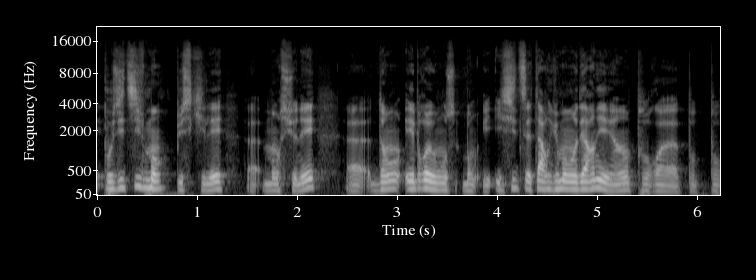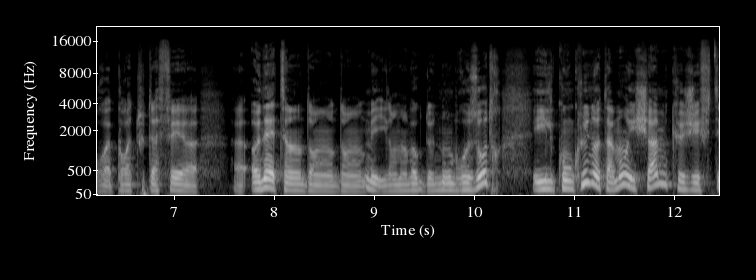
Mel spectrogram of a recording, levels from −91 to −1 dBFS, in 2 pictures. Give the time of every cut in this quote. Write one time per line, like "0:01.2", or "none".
0:08.9
0:10.6

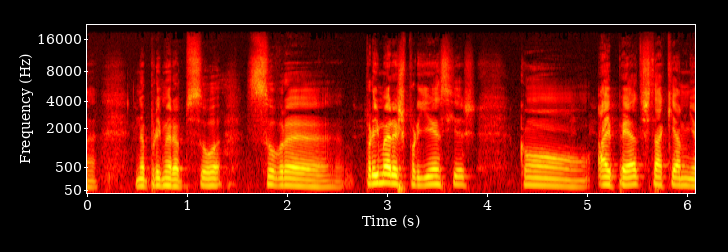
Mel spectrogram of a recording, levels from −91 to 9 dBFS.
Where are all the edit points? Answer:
0:02.7

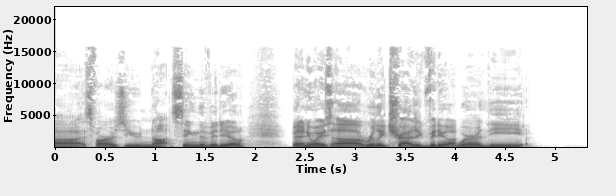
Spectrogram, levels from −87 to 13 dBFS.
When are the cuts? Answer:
0:04.0

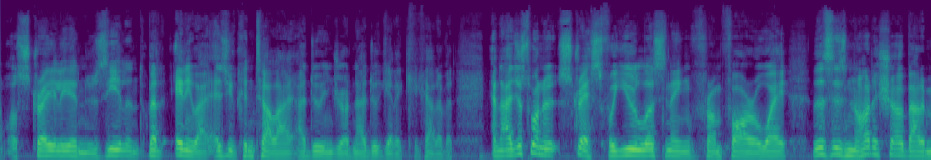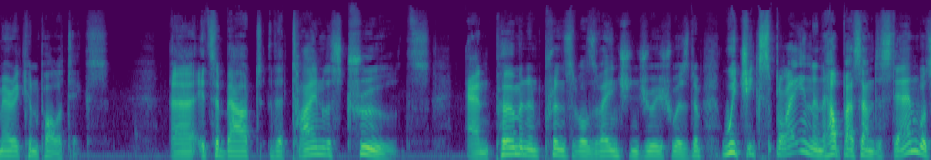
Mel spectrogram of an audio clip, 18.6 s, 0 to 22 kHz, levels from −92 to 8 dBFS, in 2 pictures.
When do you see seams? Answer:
0:01.4

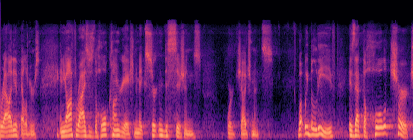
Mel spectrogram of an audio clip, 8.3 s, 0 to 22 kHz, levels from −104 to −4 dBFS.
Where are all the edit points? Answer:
none

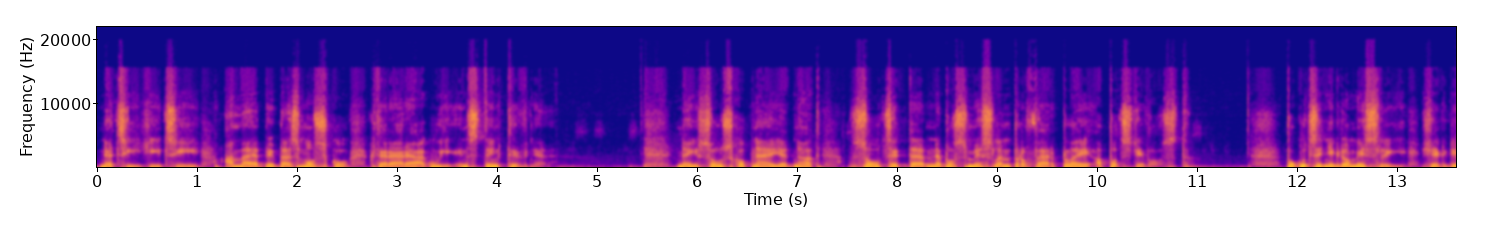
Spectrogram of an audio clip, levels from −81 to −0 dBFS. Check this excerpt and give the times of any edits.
0:07.4

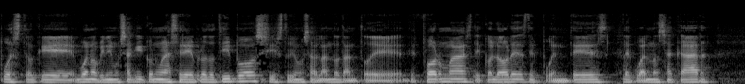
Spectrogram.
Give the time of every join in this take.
0:06.2

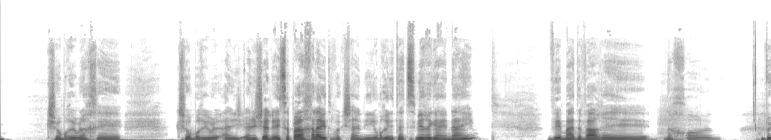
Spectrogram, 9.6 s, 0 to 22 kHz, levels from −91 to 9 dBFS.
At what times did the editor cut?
0:04.1
0:08.2

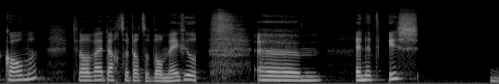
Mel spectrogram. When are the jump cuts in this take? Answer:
0:02.0

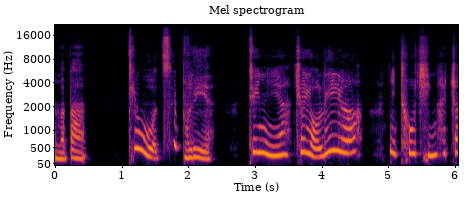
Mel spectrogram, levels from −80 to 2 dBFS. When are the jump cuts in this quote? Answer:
0:00.9

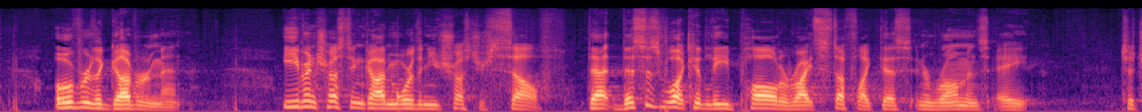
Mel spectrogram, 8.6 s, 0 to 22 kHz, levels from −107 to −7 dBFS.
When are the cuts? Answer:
0:02.1
0:04.3

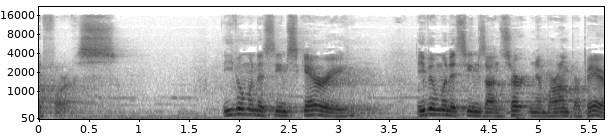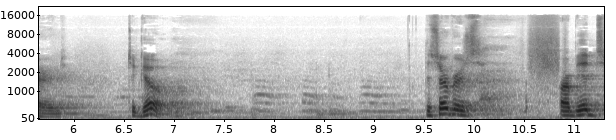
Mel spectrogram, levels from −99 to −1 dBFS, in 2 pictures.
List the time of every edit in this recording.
0:01.7

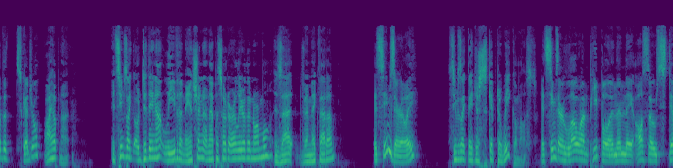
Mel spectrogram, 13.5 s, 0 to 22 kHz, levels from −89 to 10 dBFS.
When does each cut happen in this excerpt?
0:11.1

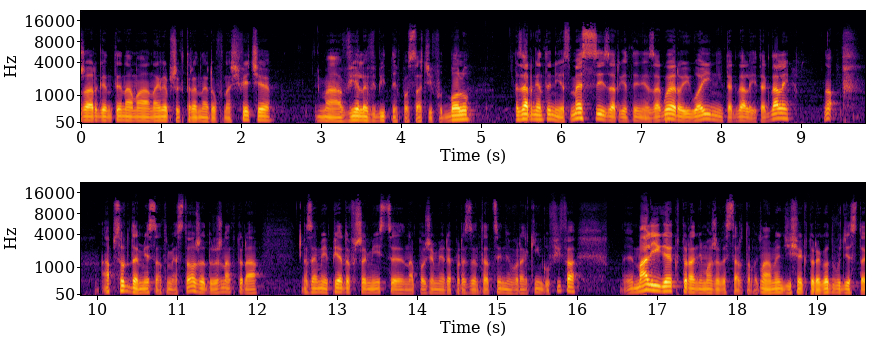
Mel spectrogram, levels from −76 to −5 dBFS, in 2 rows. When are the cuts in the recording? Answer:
0:09.2
0:18.3

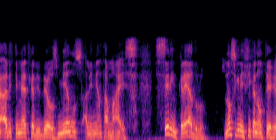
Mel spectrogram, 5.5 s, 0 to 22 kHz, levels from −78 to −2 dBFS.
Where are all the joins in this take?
0:03.0

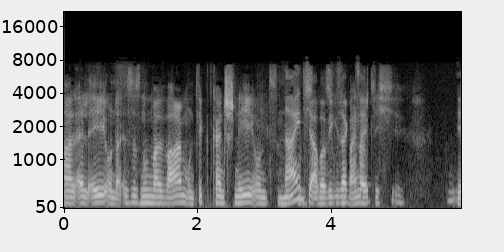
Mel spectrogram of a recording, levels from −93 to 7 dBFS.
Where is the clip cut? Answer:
0:03.6

